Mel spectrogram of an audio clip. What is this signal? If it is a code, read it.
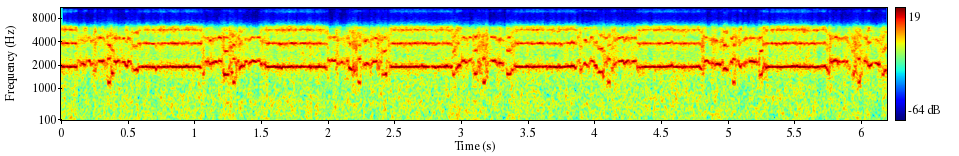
Emergency Alert System (SAME) tones, heard as harsh buzzing bursts. It is heard from 1.1 to 5.2 s.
